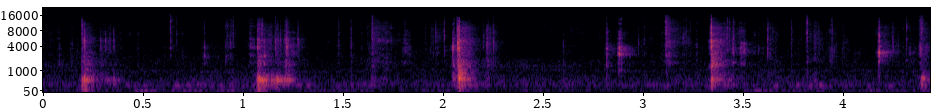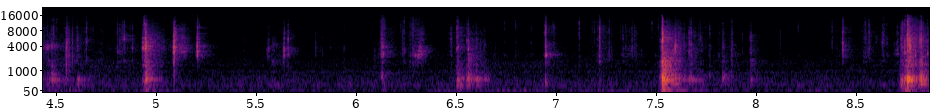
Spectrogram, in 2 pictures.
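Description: A large utility knife blade shaves and cuts crunchy pieces from a solid white dry bar of soap with a green coating, held in the hand. Crisp, bright crunching and scraping snaps repeat irregularly with quick dry decays over a faint hiss, with the loudest cuts coming near the end.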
